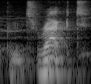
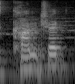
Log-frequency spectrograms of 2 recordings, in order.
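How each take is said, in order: First: "contract" as con-TRACT; second syllable of "contract" stressed. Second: "contract" as CON-tract; first syllable of "contract" stressed. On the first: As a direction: say the verb "contract", hitting TRACT. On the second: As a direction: say the noun "contract", hitting CON. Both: Shown as a demonstration. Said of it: "whether this is contract or contract".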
